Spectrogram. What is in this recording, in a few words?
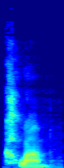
"clam", English; MEAT, POUTRY AND SEAFOOD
